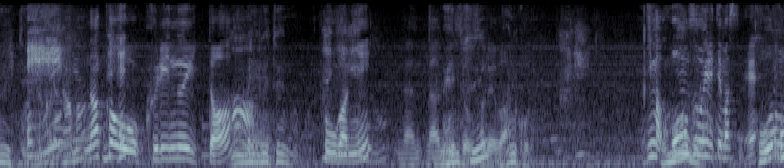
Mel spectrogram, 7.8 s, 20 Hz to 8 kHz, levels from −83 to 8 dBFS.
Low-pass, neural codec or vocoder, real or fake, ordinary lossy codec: 7.2 kHz; none; real; none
